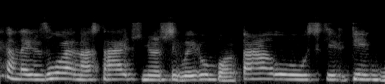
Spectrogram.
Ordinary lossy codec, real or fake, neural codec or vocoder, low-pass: Opus, 16 kbps; fake; codec, 16 kHz, 1 kbps, FunCodec, trained on Chinese and English, 50 frames a second; 7.2 kHz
